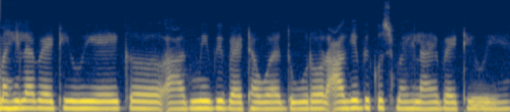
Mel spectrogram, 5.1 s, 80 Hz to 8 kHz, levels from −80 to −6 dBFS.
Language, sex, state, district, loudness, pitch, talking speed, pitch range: Hindi, female, Haryana, Jhajjar, -13 LUFS, 180 Hz, 225 wpm, 175-185 Hz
